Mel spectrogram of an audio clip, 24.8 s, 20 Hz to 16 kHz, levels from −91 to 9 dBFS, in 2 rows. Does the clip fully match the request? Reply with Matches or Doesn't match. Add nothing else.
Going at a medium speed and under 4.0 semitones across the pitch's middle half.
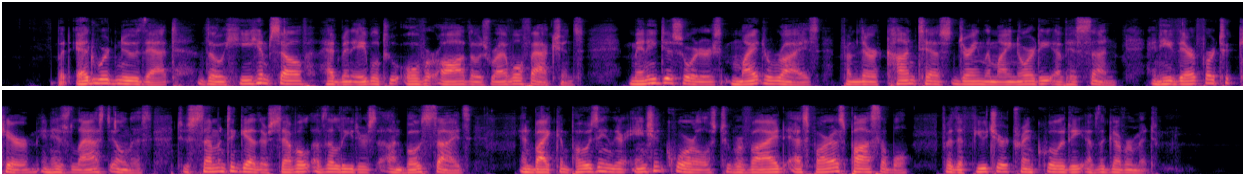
Matches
